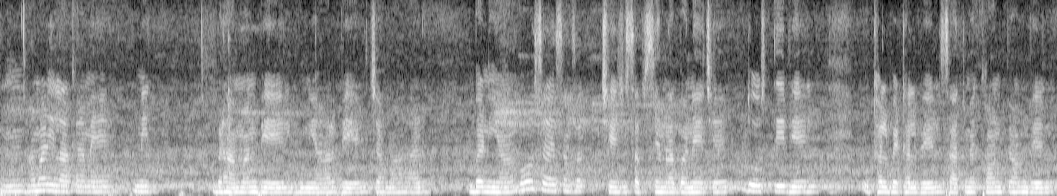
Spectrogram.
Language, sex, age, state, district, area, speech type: Maithili, female, 30-45, Bihar, Purnia, rural, spontaneous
